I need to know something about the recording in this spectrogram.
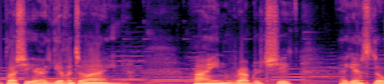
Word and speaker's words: Aine: The Ain Ain is the love Ain has only for Claf Chan. And the na is the sound of my true feelings. So it's pronounced Aina?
